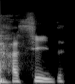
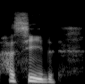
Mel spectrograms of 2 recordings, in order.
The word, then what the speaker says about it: Hassid: Yeah, Hasid. In English, Hassid. it's not. It's Hasid. In Hebrew, you say Hasid. French say it differently. I'm from everywhere, so everyone do it wrong, and that's okay. It's Hasid.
